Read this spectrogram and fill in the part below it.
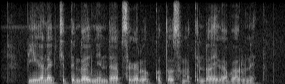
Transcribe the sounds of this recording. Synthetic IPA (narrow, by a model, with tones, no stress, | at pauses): pi˨ka˨lak̚t͡ʃit̪ːindɔ˦i˦me˨ndaːpsa˦ɡa˦ɾo˨kkot̪o˦sma˨t̪ɪ˨ndɔ˦i˦kaba˨ɾu˦net̪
